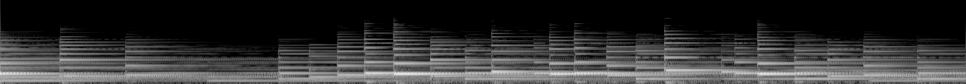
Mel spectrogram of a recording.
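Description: Piano with the sustain pedal held down plays a hopeful melody in Lydian mode on F, with a fifth rubbing against a sharp fourth. Struck notes ring and blur into one another in a gentle, flowing line.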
